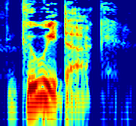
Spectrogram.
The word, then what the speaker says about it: geoduck: From Evergreen College in Olympia, Washington, Speedy, the Geoduck mascot. – The what duck? – The Geoduck. – Geoduck. – But it's actually pronounced Gooey Duck.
